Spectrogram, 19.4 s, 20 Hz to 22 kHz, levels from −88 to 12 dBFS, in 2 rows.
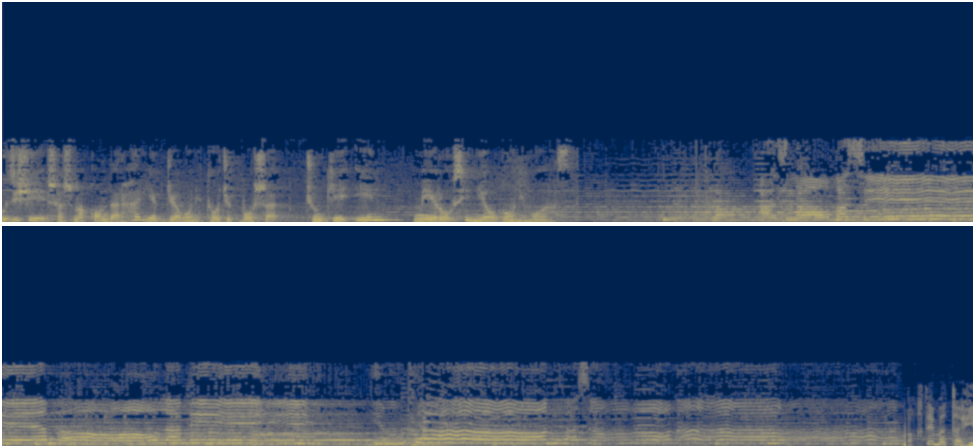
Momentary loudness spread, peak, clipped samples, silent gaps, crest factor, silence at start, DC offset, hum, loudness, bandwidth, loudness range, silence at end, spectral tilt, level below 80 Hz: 11 LU; -4 dBFS; under 0.1%; none; 14 dB; 0 s; 0.9%; none; -17 LUFS; 8.8 kHz; 6 LU; 0 s; -4.5 dB/octave; -52 dBFS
